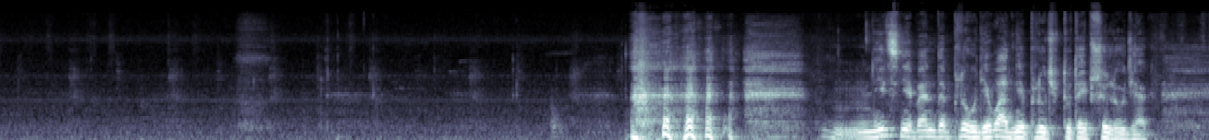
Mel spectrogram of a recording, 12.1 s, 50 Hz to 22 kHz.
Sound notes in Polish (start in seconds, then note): 6.3 śmiech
